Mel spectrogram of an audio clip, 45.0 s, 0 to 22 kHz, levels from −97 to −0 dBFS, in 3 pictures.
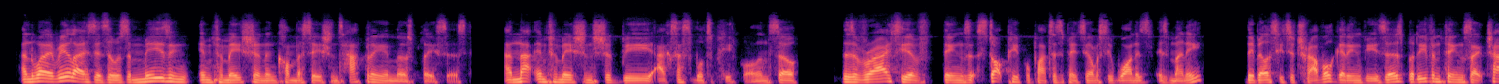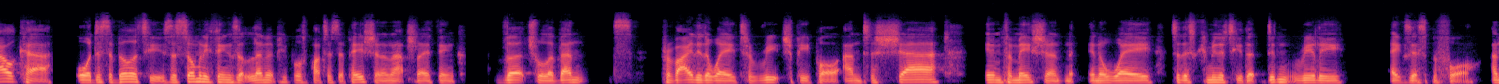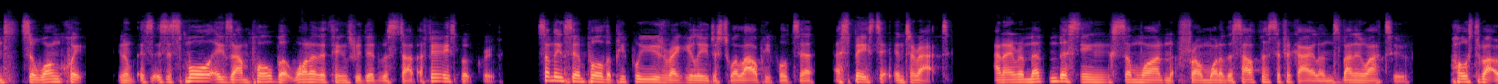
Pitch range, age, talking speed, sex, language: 95-125 Hz, 20-39, 185 wpm, male, English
